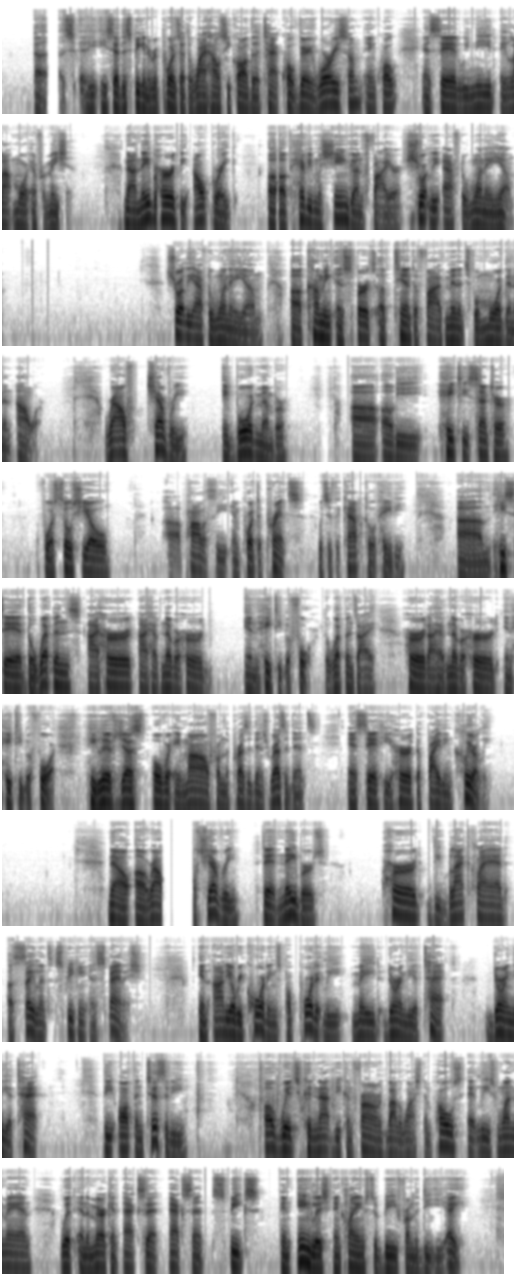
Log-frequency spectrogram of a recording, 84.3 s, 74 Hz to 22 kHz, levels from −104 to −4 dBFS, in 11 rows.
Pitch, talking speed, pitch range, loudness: 100 Hz, 130 wpm, 95-115 Hz, -21 LUFS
